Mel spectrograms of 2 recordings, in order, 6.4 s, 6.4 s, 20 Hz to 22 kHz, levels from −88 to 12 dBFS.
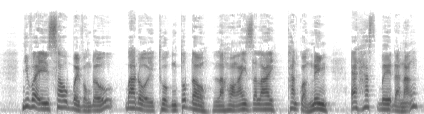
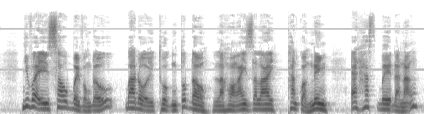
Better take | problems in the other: first | high-pitched whine; faint; throughout; 2 kHz, 30 dB below the speech

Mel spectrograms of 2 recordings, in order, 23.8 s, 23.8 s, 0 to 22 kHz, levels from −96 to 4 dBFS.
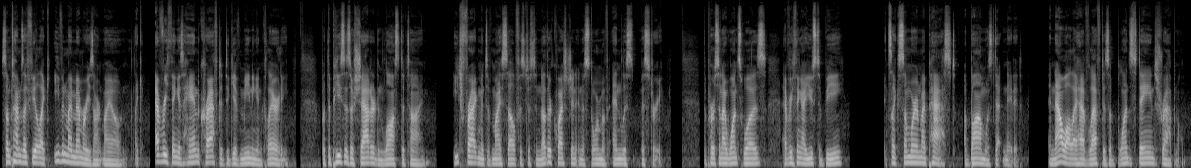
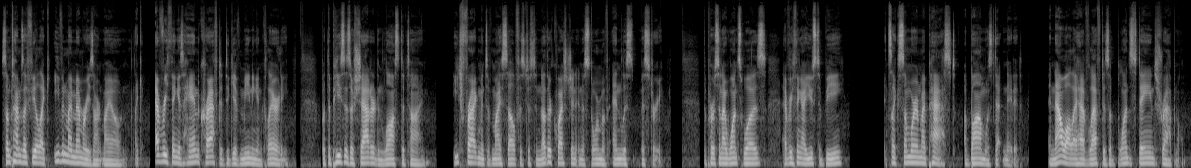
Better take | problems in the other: neither | none

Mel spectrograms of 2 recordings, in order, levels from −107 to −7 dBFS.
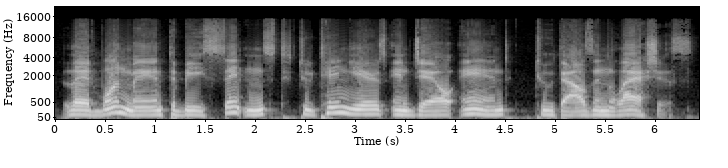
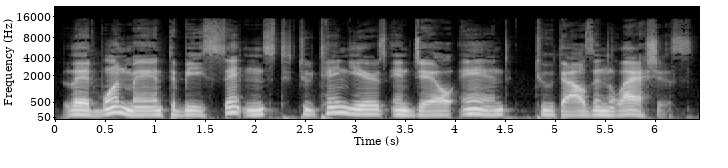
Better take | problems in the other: second | distortion; slight; 7% of the sound clipped

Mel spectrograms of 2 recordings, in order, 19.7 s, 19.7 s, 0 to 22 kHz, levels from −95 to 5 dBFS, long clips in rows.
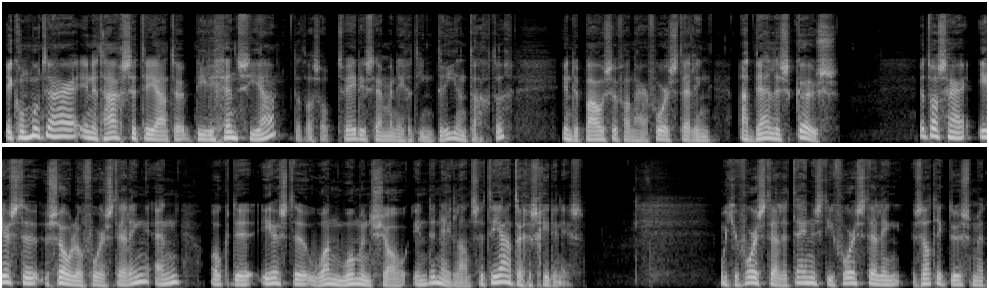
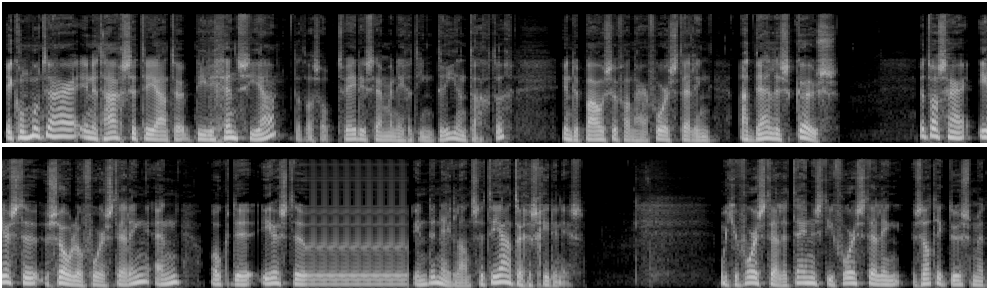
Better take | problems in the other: first | audio freezing; at 13 s for 1 s

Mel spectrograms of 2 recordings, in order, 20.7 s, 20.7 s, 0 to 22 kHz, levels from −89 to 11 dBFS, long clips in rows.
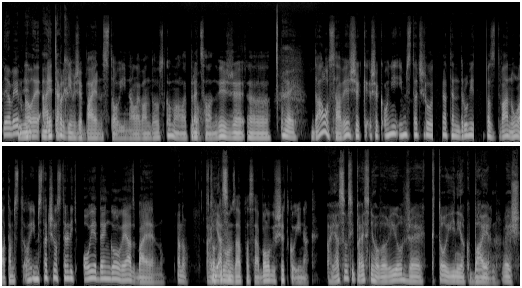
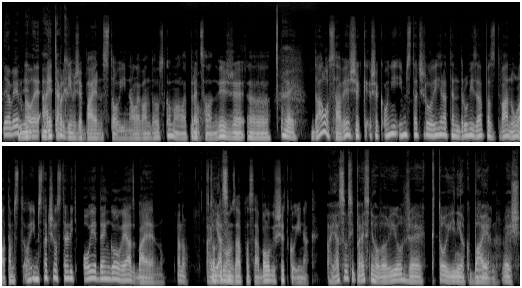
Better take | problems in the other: second | audio cutting out; at 8.5 s and at 9.5 s

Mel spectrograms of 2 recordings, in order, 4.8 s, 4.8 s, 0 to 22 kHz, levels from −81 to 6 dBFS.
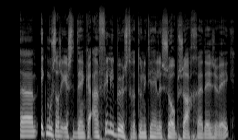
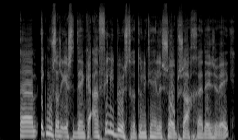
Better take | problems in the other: first | distortion; slight; 10 dB below the speech

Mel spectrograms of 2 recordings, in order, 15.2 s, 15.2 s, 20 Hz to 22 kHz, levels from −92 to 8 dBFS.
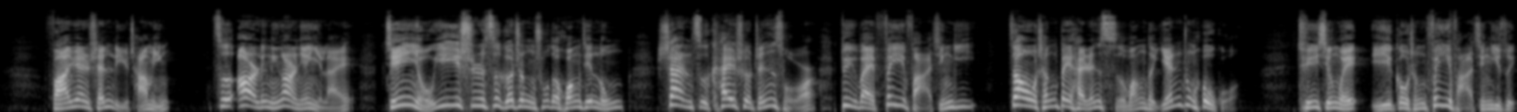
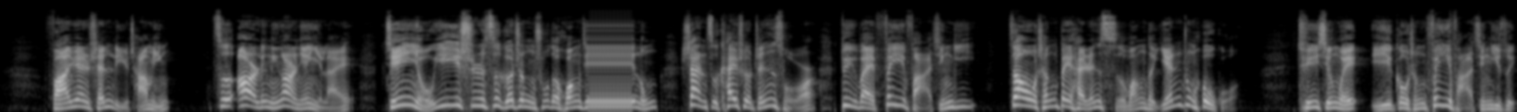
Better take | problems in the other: first | audio freezing; at 6 s

